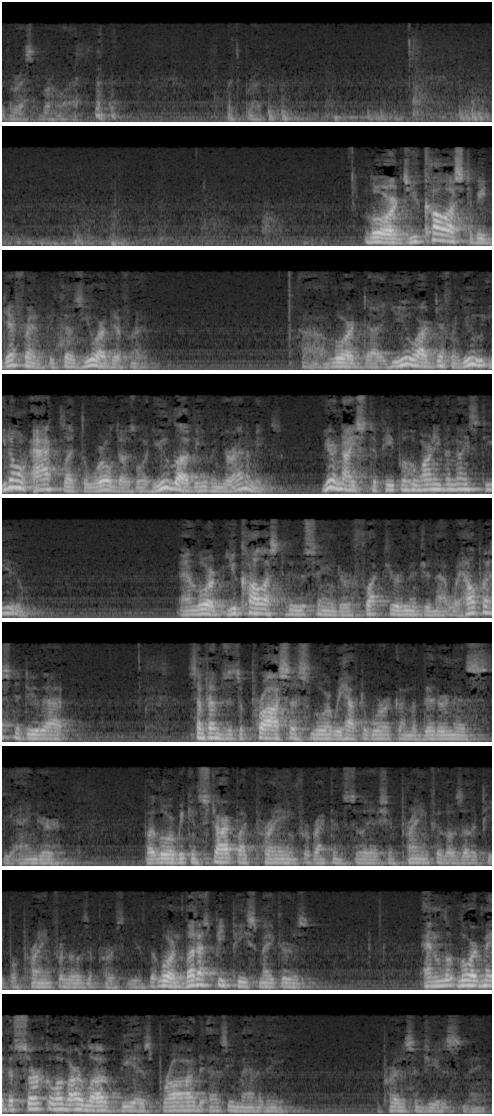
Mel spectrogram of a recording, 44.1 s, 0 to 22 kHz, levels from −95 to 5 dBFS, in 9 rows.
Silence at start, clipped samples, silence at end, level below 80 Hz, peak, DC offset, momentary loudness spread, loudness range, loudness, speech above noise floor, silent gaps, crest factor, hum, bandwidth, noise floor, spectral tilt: 0 s; under 0.1%; 0.05 s; -58 dBFS; -6 dBFS; under 0.1%; 23 LU; 20 LU; -27 LUFS; 29 dB; none; 22 dB; none; 10.5 kHz; -56 dBFS; -6.5 dB/octave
